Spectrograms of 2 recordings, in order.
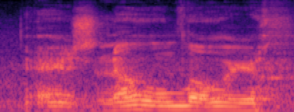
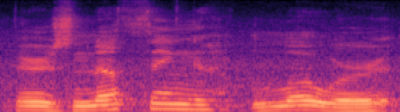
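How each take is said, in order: First: It is said in a put-on character voice. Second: It is said in the speaker's normal voice.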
